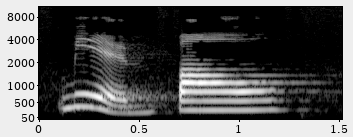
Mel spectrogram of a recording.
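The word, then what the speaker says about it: 面包: MIAN인데 읽어볼게요. 미안이 아니고 어떻게 읽어요? EN 소리를 내니까 미엔 하고 읽겠죠? 미엔바오, 미엔바오.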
